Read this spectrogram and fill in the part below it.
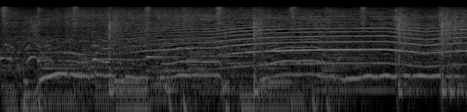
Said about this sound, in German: Das geht so weit, dass manche Künstler oder Talente, wie man hier so im Apollo sagt, die dürfen gar nicht zu Ende performen, sondern die werden nicht nur ausgebuht, sondern von einer Sirene weggedröhnt. Das klingt dann so.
